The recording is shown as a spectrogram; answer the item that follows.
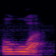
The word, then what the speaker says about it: agua: es más fuerte a agua a ver escuchen cómo suena la palabra agua agua a la primera sílaba sonaba fuerte a circula en la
